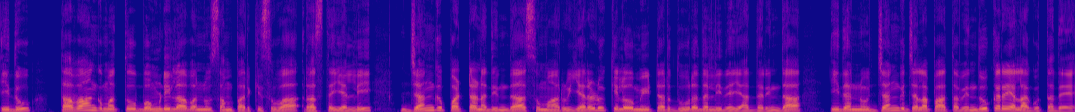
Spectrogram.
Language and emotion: Kannada, neutral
